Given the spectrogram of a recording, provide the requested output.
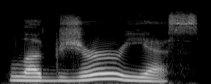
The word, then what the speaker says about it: luxurious: And in luxury and luxurious, it sounds like GZH, gzh, luxury, luxurious.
